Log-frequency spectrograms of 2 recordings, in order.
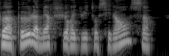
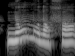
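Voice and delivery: slow, high, louder gentle no; gentle refusal; 6 semitones higher, 7 dB louder, slower than usual. Acted. Doña Rosario gently refusing Teresa, slow. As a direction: refuse kindly and slowly.

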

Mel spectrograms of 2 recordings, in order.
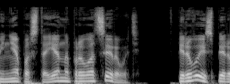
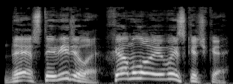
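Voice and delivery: loud, higher indignant shout; 7 semitones higher, 4 dB louder than usual. A narrator's reading. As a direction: shout it across the room, outraged. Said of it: "крикнул своему лидеру". (возмущённый крик)

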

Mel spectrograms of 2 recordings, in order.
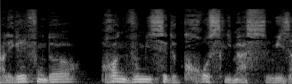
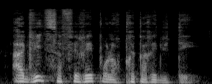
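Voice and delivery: ordinary delivery

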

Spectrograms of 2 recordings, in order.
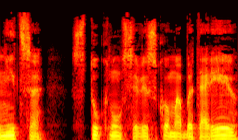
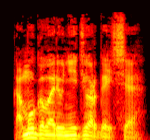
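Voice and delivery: sudden loud, high-pitched command; angry shouted order; 5 semitones higher, 9 dB louder than usual. A narrator's reading. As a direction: yell at a struggling captive to obey. Thug repeats order to captive.

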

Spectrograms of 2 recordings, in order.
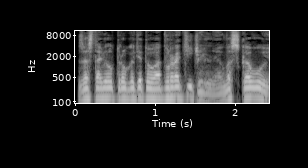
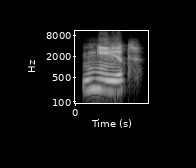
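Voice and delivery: cut off mid word; 11 semitones higher than usual. Acted. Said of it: "Она осеклась на полуслове".

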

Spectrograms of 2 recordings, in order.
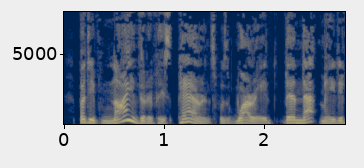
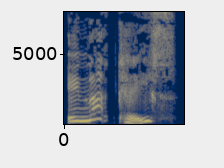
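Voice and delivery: put-on boy's voice; 9 semitones higher, slower than usual. A narrator's reading. Howard replies.

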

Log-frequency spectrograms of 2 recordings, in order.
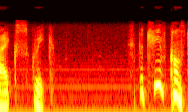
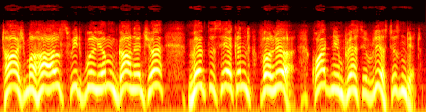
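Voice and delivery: higher, lively racing announcer; radio race commentator; 10 semitones higher than usual. Acted. The radio reads the derby runners to the room. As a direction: call the runners like a broadcaster.

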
